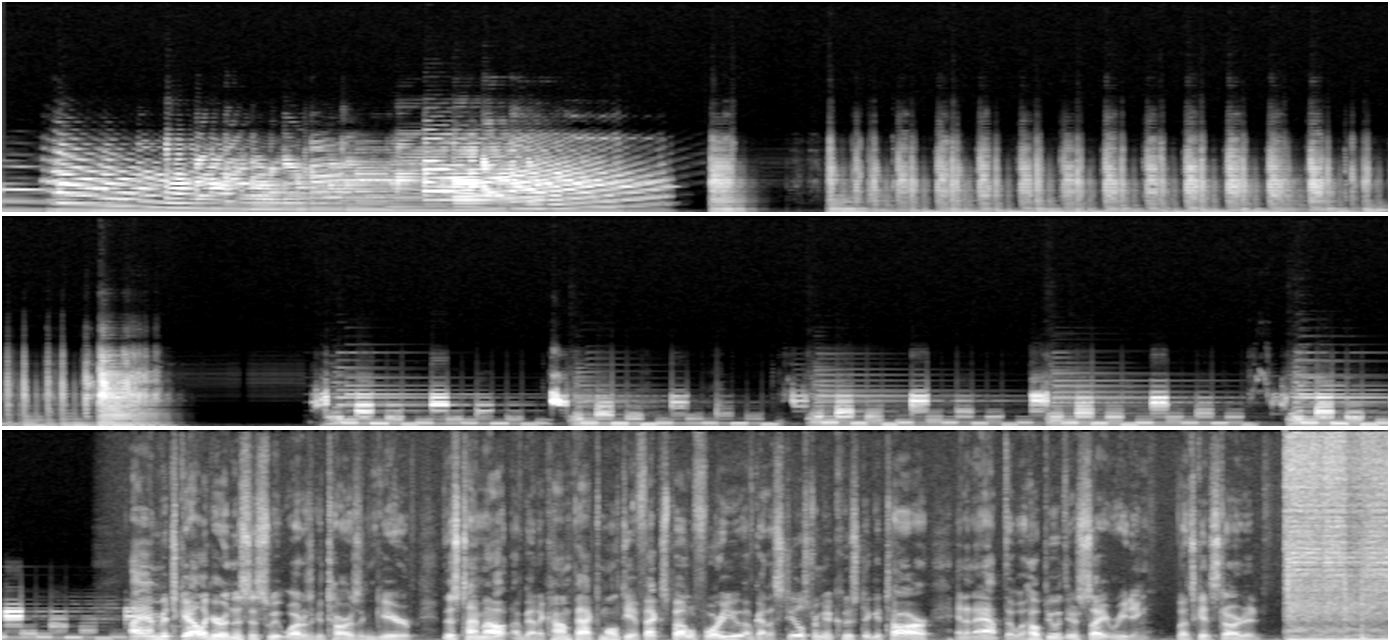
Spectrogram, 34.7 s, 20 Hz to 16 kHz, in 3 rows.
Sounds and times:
Music: 0.0s - 13.1s, 14.1s - 24.4s, 33.8s - 34.6s.

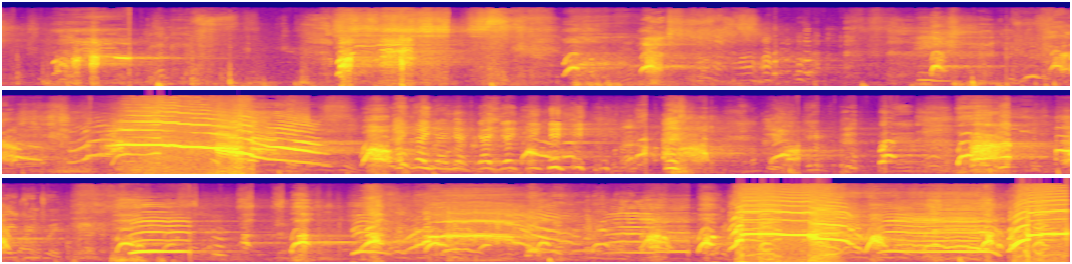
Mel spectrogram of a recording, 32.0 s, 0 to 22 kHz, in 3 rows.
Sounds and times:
Screaming: 3.4s - 4.5s, 10.6s - 14.7s, 24.3s - 32.0s.

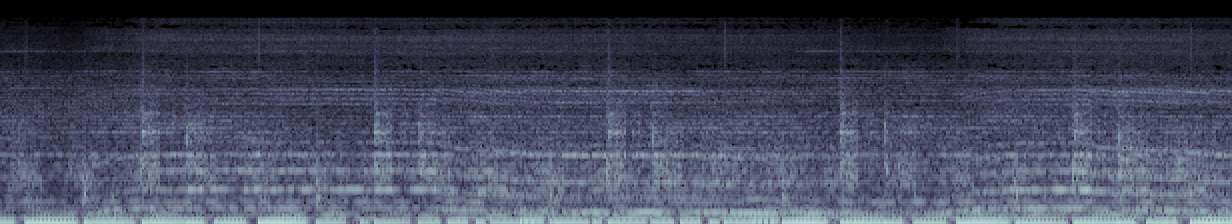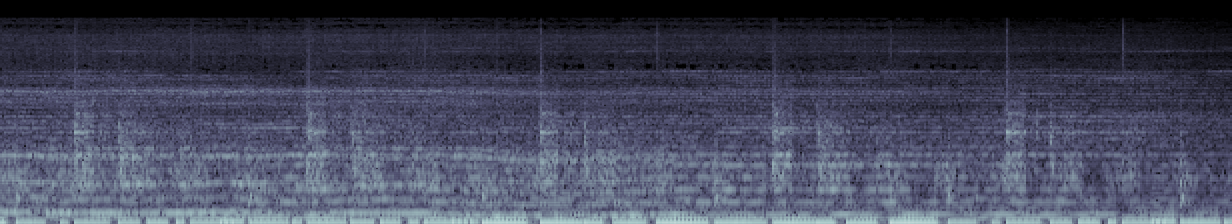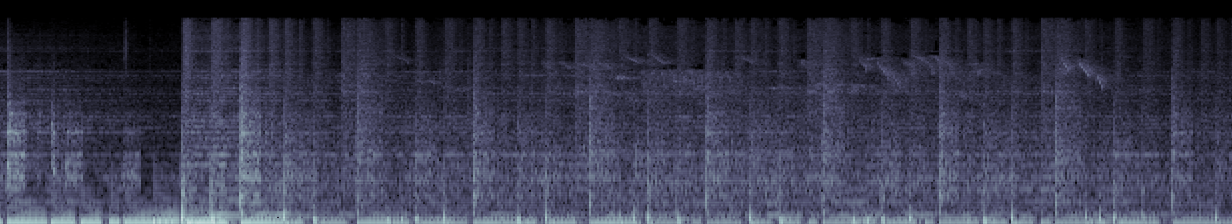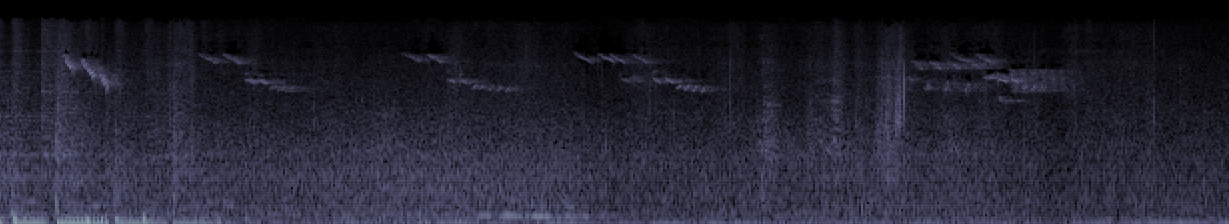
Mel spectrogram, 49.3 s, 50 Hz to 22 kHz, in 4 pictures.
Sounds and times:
Music: 0.0s - 38.9s.

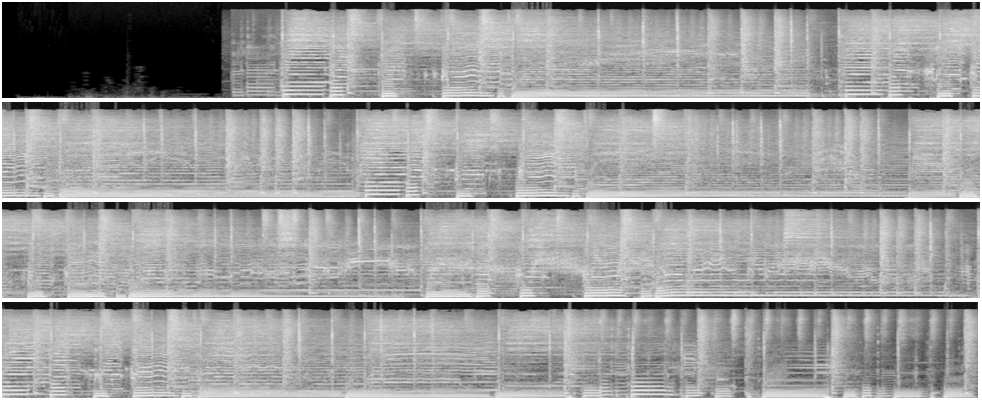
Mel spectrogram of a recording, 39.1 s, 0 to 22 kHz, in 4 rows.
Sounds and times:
Bass guitar: 2.2s - 39.1s.

